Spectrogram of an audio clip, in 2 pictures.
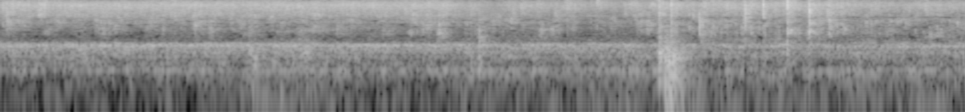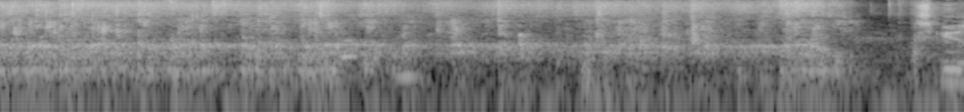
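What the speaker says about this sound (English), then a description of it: "I'm gonna wash my hands real quick, then we're gonna get started." Tap water runs steadily into a sink while hands are washed, a close, even splash with brief knocks and a dip in flow near the end.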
